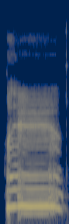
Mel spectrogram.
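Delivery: a long sleepy yawn sound. Real, not acted. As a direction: let out a yawn. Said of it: "Again with the yawning".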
